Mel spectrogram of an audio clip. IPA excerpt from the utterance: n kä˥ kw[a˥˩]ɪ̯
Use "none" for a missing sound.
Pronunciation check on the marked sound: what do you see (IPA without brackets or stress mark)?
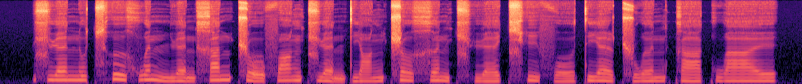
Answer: a˥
